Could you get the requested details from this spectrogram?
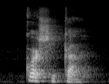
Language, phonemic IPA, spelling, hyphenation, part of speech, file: Dutch, /ˈkɔr.si.kaː/, Corsica, Cor‧si‧ca, proper noun, Nl-Corsica.ogg
- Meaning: Corsica (an island and administrative region of France, in the Mediterranean to the north of Sardinia)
